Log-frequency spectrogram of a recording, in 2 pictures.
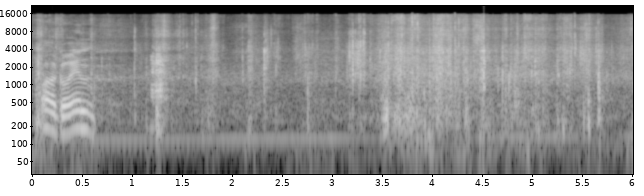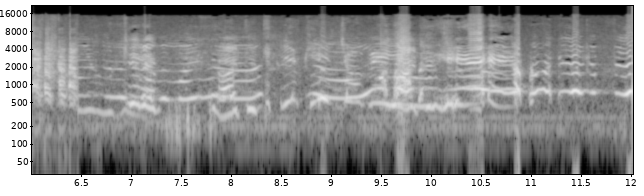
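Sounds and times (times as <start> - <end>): goose wings beating: 0.0 - 6.6
goose honking: 1.1 - 1.6, 5.8 - 7.0
woman crying: 6.5 - 12.0.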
